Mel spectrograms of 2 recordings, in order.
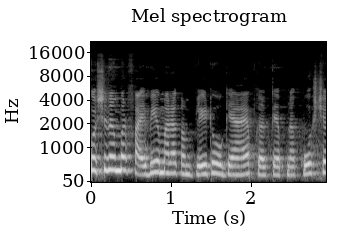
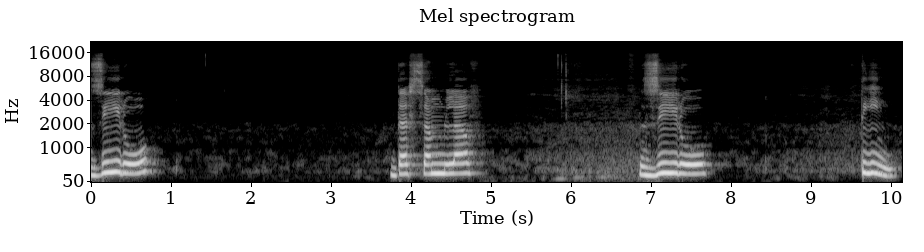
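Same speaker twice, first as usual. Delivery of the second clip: word by word with long pauses; slow dictation; much slower than usual. Shown as a demonstration. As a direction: draw out each word as if writing it. Dictating while writing in words.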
